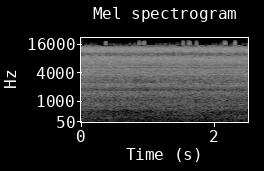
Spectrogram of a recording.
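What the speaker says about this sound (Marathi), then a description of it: "एकीकडे कुकरच्या शिट्ट्या सुद्धा होत आहेत" A pressure cooker on a home kitchen stove releases its whistle as a sustained, loud, high steam hiss that holds steady throughout without pause or voices.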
